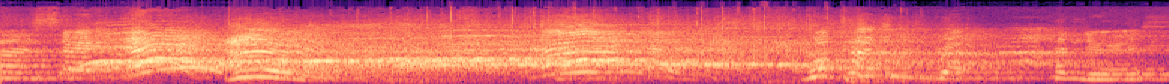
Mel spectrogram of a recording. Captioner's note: cheers and applause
